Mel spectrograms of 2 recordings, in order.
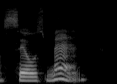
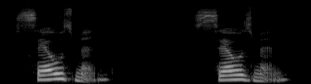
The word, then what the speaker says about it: salesman: 它的元音是梅花 i，但是在 salesman 里边，那它的重它不在重音上，所以呢，它不再是梅花 i，一定要注意不要念成 salesman，很多同学都会发错。正确的是 salesman，salesman。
